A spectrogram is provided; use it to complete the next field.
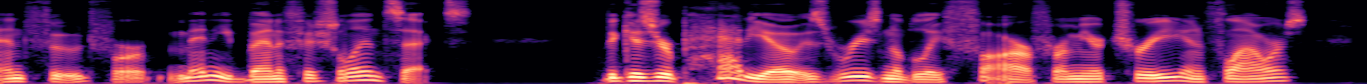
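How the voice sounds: Here is a natural reading voice. The background is quiet.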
